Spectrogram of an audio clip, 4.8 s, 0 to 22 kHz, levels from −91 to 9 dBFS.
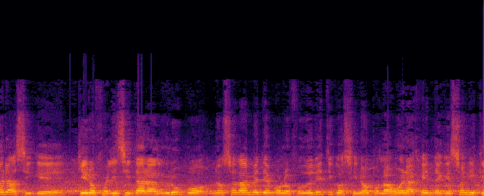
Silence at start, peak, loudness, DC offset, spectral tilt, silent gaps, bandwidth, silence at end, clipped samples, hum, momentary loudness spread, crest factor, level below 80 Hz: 0 s; 0 dBFS; -13 LUFS; under 0.1%; -5 dB/octave; none; 11.5 kHz; 0 s; under 0.1%; none; 4 LU; 12 dB; -54 dBFS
